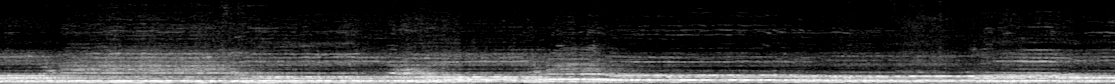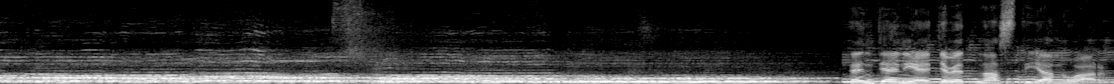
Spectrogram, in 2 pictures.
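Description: Mixed choir of women's and men's voices singing in held, slowly changing chords. It cuts off abruptly near the end and a man's speaking voice takes over.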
